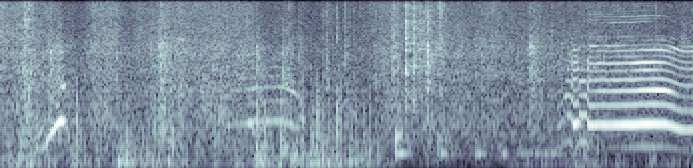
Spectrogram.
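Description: A sudden storm's strong wind roars and buffets the microphone at an outdoor pork barbecue, while people shout and talk over the gusts.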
